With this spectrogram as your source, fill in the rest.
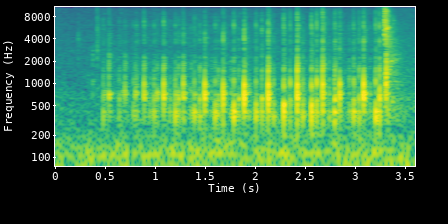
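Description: Long acrylic nails tap rapidly along the flat face of a small, soft plastic squeeze tube of Strawberry Whip face primer held up in the air. About twenty quick, quiet, dry clicking taps with a mid-pitched knock come in an uneven rhythm. They end with a sharper, brighter tick near the finish.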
